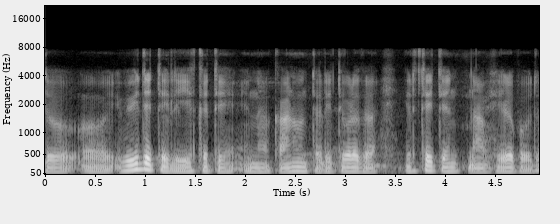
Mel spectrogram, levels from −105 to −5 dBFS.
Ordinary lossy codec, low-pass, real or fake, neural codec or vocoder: none; none; real; none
